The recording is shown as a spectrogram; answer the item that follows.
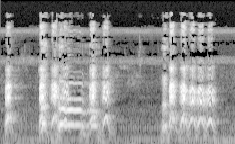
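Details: Cute puppy yapping: a single high bark, then a rapid cluster of sharp yips with a thin whining tone, a pause, and a final run of five quick barks.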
